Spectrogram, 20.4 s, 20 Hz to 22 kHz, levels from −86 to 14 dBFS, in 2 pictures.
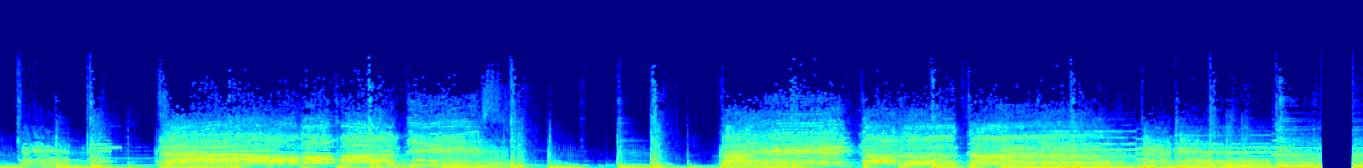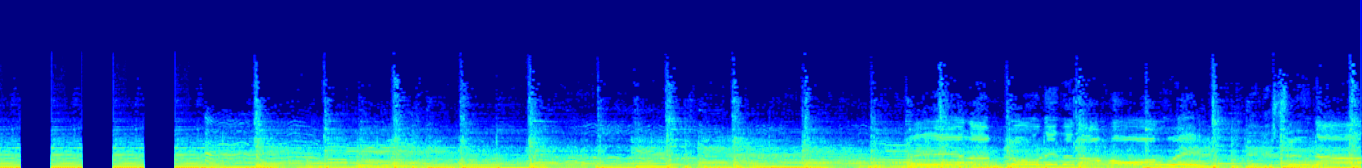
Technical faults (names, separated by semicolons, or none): stutter with silent gaps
